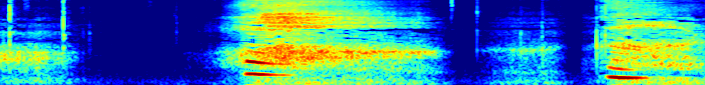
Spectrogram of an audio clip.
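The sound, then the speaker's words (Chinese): A drowsy person yawns before sleep: a long, breathy exhale carrying a faint voiced tone, followed by shorter soft breaths, with no talking. “困劲儿冲头，钟爱打了个哈欠”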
